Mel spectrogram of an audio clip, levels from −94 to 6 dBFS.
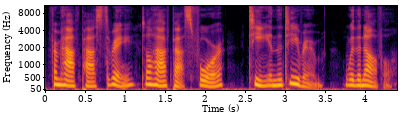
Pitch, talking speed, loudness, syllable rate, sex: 195 Hz, 205 wpm, -16 LUFS, 4.6 syllables/s, female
